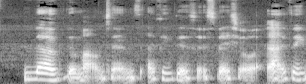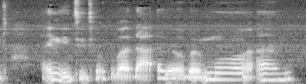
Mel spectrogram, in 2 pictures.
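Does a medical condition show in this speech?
Yes: cerebral palsy; full-time motorized wheelchair user.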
